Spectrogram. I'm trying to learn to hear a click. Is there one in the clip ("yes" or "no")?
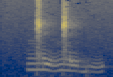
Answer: yes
